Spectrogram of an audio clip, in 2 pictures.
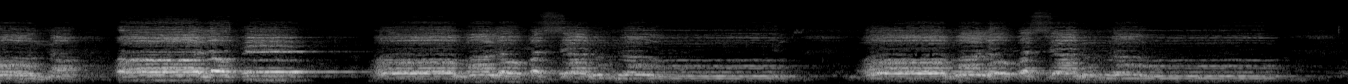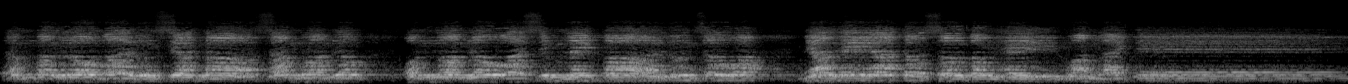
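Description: Mixed choir of female and male voices singing unaccompanied in phrases of a few seconds each, with brief breaks for breath between them.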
